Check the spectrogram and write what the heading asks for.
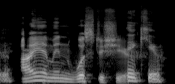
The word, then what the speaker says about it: Worcestershire: it i am in worcestershire thank you which is spelled were sisters yeah but it's it's like the sauce it's where they make worcestershire sauce so um i love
